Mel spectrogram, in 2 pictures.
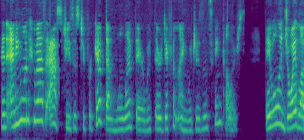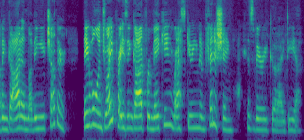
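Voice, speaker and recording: To a group of children, a high-pitched woman reads a picture book aloud, her intonation lively. She's a storybook reader and teacher who phrases things with care, stresses the key words, and keeps explanations simple.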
